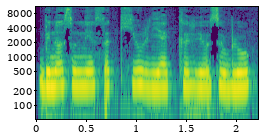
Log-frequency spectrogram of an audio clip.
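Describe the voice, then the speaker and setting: A woman voicing a young male mafia boss who earnestly pleads to be heard, in a rapid, flat, mellow everyday voice. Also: fairly high pitch, lightly acted. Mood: pleading.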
